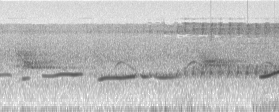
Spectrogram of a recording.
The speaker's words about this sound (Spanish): Silba. Silba.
